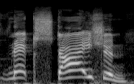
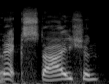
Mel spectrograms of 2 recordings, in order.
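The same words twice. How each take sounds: First: Stretched slowly and high, like a station call; drawn-out announcement. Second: The same line said quietly, almost to himself; softer repeat. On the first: Repeating a remembered line. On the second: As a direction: drop it to a murmur. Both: Retold or imitated.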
